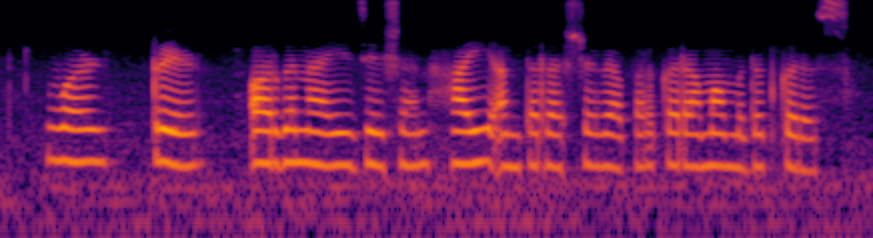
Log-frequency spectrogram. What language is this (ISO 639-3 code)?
mar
